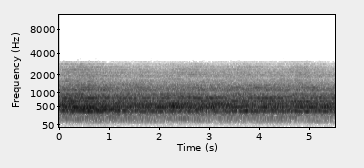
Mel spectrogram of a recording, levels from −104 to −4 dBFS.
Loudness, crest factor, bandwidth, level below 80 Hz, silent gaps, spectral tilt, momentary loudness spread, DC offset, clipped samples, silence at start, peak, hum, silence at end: -21 LUFS; 14 dB; 3 kHz; -88 dBFS; none; -11.5 dB/octave; 5 LU; under 0.1%; under 0.1%; 0 s; -6 dBFS; none; 0 s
